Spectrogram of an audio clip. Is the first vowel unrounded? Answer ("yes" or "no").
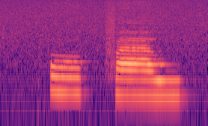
no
